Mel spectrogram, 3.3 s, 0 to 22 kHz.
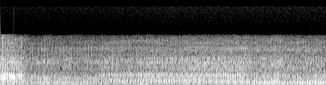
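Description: An Aprilia Caponord 1200 motorcycle engine runs loud and steady at speed, a sustained low throbbing drone with wind rush, holding level throughout without a break.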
